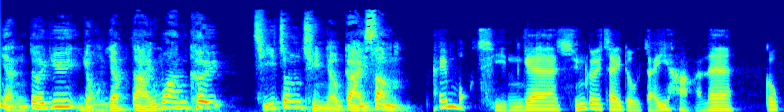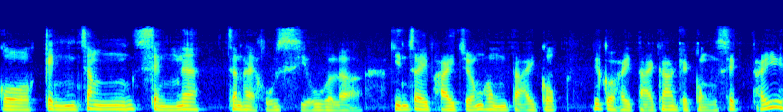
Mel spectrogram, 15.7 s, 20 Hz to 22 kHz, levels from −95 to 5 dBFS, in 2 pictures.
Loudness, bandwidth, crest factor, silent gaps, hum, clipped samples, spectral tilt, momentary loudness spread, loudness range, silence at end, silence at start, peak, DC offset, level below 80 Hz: -31 LUFS; 14 kHz; 20 dB; none; none; under 0.1%; -5.5 dB/octave; 9 LU; 3 LU; 0 s; 0 s; -10 dBFS; under 0.1%; -64 dBFS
